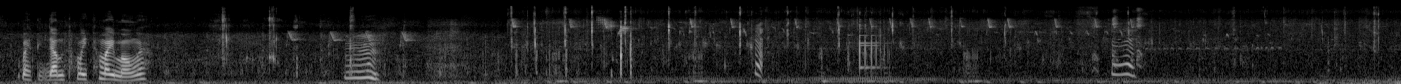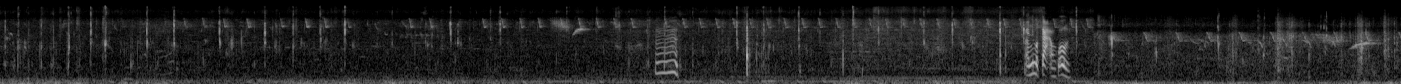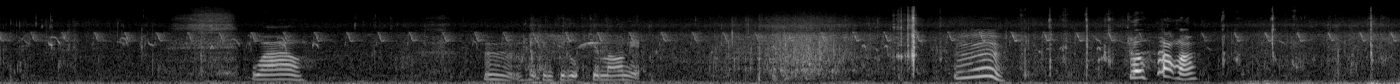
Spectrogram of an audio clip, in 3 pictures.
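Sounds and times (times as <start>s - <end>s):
crunching and chewing mango: 2.0s - 29.6s, 36.8s - 39.4s, 40.1s - 42.0s.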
